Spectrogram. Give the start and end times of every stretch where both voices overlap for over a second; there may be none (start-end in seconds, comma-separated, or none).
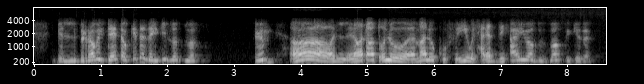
none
